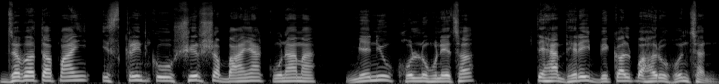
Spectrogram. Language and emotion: Nepali, neutral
